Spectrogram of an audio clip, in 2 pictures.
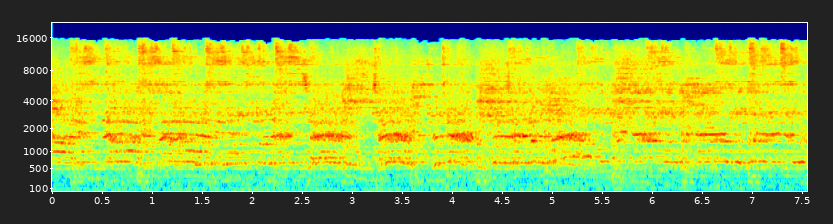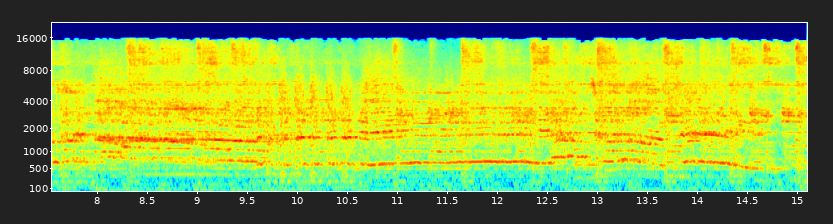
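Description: A live rock band playing, with saxophone, electric guitars and drums, and a lead singer singing.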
